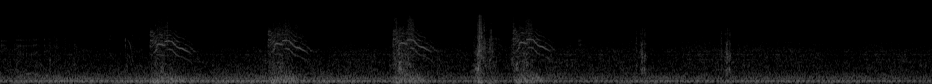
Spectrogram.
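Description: A cat in Postal 2 meows several times in a row, fairly close and clear over a steady mechanical hum from the game.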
